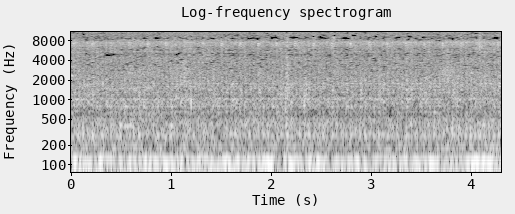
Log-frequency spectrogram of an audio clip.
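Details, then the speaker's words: Mitsubishi Fuso 4P10F1 Euro 5 diesel truck, 12 V system, after a no-start fixed by a scan-tool reset clearing the fault codes: low, even idle rumble, steady with no knocks, misses or surging; engine now idling normally. "yan Mga tol okay na yung makina kung nakita niyo Mga tol"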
